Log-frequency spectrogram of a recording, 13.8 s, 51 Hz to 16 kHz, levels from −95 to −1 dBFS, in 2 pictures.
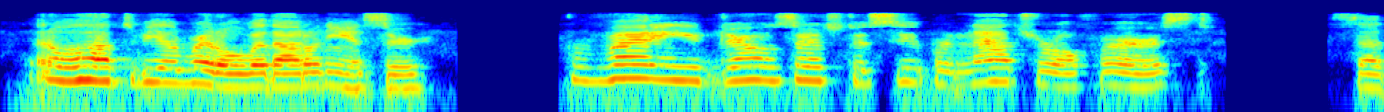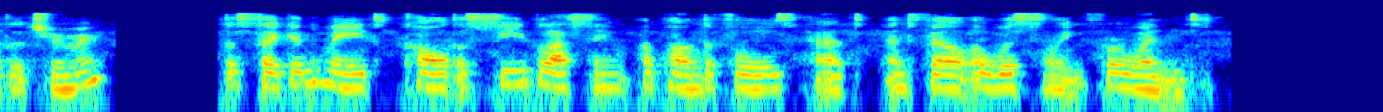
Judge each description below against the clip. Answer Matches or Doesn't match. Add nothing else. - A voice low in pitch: Doesn't match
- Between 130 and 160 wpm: Matches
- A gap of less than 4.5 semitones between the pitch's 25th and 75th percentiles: Doesn't match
